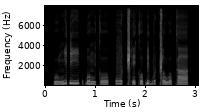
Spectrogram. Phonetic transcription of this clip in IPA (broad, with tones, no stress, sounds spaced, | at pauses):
u˧˩ ŋ i˥ ɗ i˥ | ɓ o˥ ŋ ɪ˧ k o˩˧ | v o˥ ǁʰ e˩˧ k o˥˧ ɓ ɪ˥˧ b o˥ ǁ o˩˧ w o˩˧ k a˧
